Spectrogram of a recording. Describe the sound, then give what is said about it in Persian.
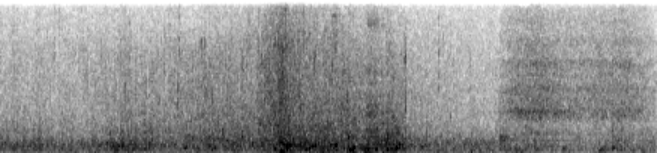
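Steady sea waves wash and hiss continuously, with a fuller surge of surf breaking near the middle. The water noise is broad, and no one speaks. “به جای این حرفا به چشامونو ببندیم و فقط به صدای دریا گوش بدیم.”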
